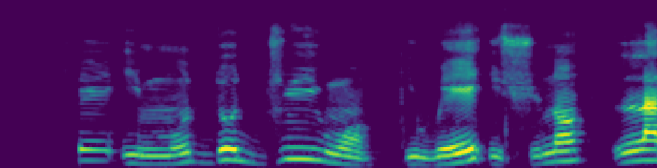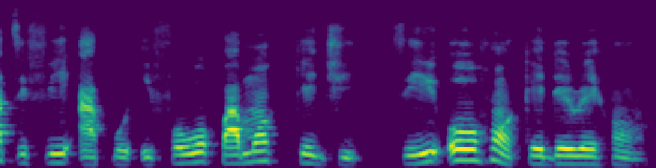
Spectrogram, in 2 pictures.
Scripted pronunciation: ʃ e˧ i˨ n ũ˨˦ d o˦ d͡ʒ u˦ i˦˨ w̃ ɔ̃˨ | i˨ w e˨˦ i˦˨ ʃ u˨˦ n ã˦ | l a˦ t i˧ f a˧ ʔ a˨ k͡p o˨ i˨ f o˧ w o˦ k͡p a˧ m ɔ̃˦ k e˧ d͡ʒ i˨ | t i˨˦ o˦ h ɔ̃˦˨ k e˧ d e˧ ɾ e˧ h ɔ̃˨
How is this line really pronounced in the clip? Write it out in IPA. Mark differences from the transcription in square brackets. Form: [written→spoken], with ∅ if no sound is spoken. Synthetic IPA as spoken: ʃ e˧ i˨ [n→m] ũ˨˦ d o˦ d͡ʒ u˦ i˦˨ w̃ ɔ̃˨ | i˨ w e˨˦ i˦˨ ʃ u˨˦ n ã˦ | l a˦ t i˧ f [a˧→i˧] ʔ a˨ k͡p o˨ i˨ f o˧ w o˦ k͡p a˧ m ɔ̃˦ k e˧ d͡ʒ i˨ | t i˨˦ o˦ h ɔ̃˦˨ k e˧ d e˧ ɾ e˧ h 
